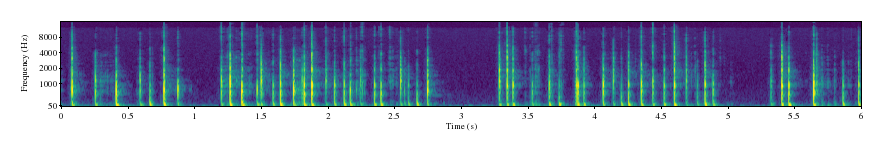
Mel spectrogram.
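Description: Long nails tap and scratch the top lid of a small, hollow, light-wood cigar-style box with brass clasps lying flat. Rapid bursts of dry, hollow clicks with a midrange knock around 650 Hz die away almost instantly, separated by brief pauses.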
